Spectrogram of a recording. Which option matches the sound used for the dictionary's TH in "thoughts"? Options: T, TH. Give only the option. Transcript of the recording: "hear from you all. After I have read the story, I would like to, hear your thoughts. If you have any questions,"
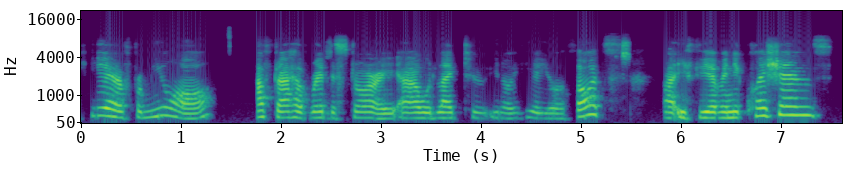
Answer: TH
